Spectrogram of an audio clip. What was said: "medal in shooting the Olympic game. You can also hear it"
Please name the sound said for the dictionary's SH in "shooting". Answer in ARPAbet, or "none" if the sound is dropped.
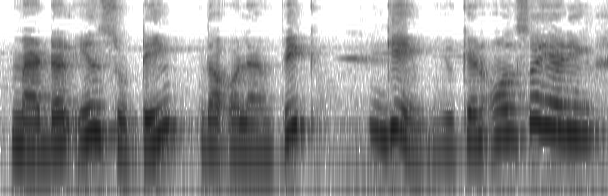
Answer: S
